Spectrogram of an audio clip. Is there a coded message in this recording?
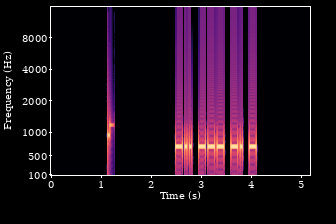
Yes: Morse code from 2.5 to 4.1 s, heard as a keyed tone, about 23 wpm, 700 Hz. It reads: DONT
